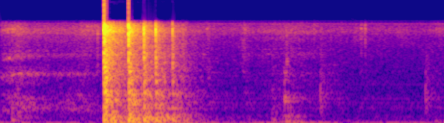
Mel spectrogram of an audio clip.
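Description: Wooden kitchen cabinet door being opened by hand, giving a sharp double knock about half a second in.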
